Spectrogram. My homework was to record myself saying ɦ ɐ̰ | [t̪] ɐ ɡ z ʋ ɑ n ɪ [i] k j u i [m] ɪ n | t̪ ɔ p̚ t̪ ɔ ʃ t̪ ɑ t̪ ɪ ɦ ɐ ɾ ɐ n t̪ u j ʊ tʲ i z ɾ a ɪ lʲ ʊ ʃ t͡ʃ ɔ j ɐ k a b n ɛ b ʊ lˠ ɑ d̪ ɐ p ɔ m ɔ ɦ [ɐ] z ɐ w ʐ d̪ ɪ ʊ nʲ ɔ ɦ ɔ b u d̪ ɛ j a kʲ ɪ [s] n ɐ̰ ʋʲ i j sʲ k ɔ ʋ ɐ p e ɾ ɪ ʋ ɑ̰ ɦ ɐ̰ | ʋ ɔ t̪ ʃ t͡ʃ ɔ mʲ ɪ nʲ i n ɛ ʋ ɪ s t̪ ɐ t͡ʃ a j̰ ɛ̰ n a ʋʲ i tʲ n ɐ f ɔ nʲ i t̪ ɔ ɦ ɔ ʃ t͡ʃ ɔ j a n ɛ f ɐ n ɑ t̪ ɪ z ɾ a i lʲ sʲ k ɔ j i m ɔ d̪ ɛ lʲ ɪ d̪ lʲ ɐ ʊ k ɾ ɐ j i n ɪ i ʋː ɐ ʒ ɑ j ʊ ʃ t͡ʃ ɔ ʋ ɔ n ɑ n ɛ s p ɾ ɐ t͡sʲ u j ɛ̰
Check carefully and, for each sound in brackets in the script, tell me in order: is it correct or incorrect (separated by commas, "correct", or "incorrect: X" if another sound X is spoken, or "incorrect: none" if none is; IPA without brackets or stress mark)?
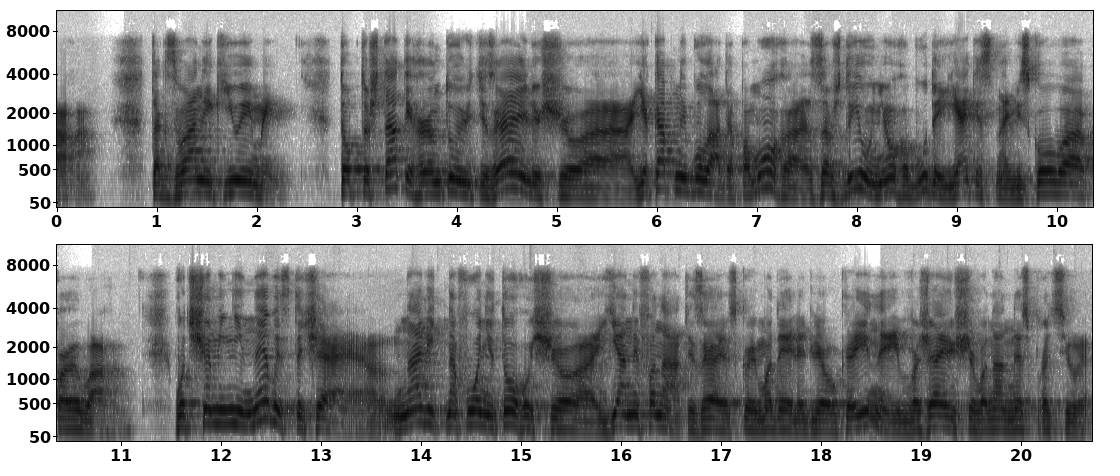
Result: correct, incorrect: j, correct, correct, correct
